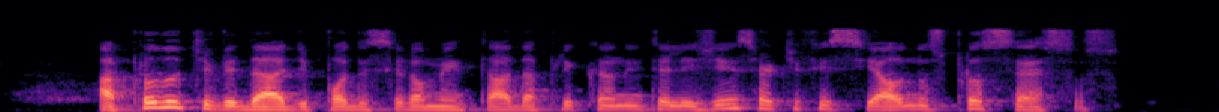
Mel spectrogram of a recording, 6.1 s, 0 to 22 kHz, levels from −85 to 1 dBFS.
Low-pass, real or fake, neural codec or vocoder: 7.2 kHz; real; none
